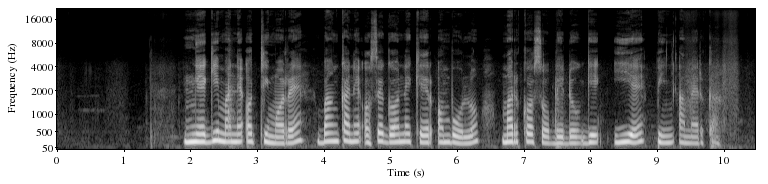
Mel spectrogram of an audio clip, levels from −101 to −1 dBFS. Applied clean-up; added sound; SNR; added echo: none; none; none; none.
